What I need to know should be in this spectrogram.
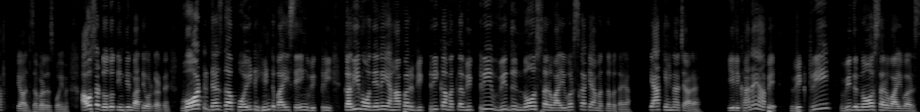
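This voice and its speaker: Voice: mid-range voice, fairly bright tone, no room sound. Teacher, dry close sound, keen and repetitive, quizzes the class. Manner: repeats and translates every phrase, rhetorical questions, enthusiastic exclamations. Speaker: English teacher. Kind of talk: bilingual line-by-line poem explanation.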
